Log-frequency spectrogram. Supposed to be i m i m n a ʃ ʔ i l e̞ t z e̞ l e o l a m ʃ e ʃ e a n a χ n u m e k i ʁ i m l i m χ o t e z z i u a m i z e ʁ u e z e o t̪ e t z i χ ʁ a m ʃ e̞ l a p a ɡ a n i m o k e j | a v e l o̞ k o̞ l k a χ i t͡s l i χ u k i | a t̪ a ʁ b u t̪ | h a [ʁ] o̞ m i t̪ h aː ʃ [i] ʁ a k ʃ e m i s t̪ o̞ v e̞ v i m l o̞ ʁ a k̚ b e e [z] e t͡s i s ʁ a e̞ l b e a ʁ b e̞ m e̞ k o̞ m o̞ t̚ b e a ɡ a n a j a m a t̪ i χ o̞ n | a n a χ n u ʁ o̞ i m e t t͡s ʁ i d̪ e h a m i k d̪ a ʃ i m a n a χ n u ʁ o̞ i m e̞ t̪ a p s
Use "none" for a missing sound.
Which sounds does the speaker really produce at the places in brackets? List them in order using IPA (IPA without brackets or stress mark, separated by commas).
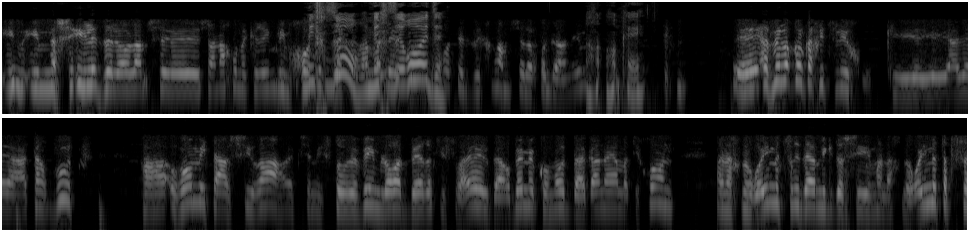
ʁ, i, ʁ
